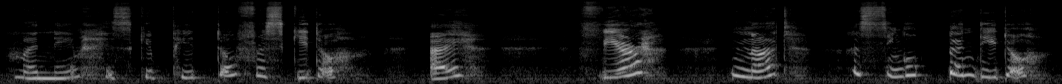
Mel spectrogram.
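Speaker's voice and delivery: very soft, hushed, very high, slow, drawn out. Narrator reading a story; with legs shaking, the sword fighter gives his name: very soft voice. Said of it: "in a muy, muy soft voice he said".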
